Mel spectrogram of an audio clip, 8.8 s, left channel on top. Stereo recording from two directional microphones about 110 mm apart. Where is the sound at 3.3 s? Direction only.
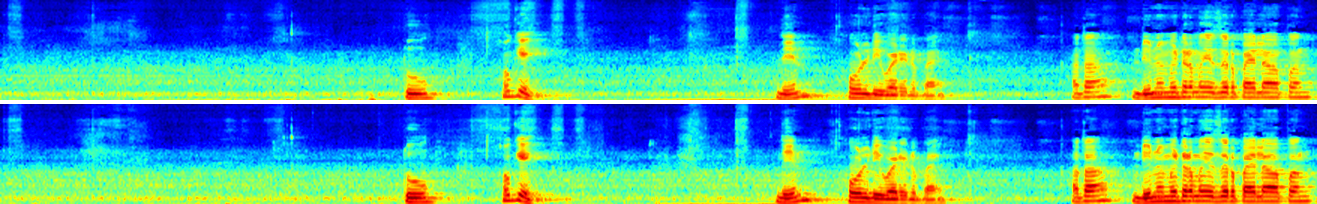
35° right (ahead or behind).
